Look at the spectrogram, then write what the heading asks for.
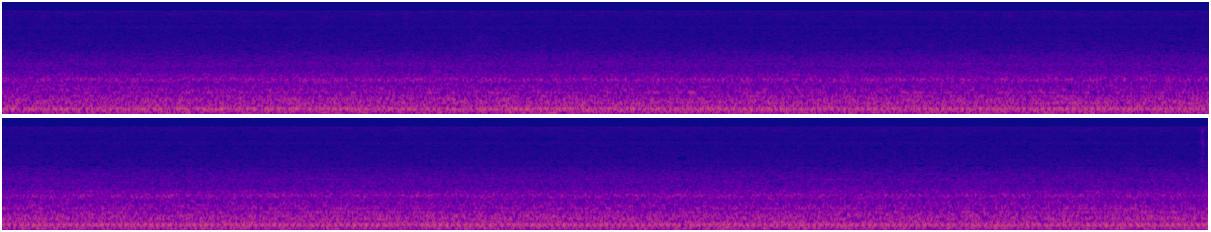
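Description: A car engine idling outside, a steady, even hum.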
